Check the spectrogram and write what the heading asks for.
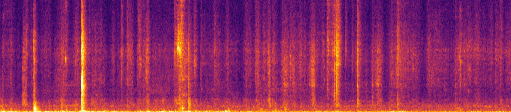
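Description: Hands opening a trading-card box and its packaging: soft rustling and rubbing, with two sharp clicks in the first two seconds and a few lighter ticks later.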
